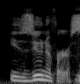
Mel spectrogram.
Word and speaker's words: Zooniverse: Zooniverse. So it's spelled like zoo, like zoo, and...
